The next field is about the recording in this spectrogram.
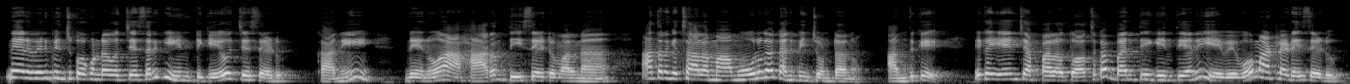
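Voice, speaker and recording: A woman's voice: mid-range voice, close to an everyday voice. A woman voicing a playful, teasing young woman who is a daughter in the story. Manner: lively and teasing.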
